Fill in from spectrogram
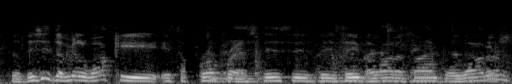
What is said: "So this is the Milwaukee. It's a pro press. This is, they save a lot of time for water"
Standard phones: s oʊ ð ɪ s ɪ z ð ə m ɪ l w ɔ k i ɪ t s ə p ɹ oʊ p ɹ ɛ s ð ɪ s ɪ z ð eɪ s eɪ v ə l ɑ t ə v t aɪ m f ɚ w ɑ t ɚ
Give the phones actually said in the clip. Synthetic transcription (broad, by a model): s oʊ ð ɪ s ɪ z ð ə m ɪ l w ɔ k i ɪ t s ə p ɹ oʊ p ɹ ɛ s ð ɪ s ɪ z ð eɪ s eɪ v ə l ɑ t ə v t aɪ m f ɚ w ɑ t ɚ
